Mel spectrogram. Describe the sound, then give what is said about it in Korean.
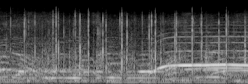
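Citizens cheer and clap as part of the Camp Market site in Incheon is returned and opened to the public, a dense wash of many voices broken by sharp hand claps, with one rising, sustained shout or whoop swelling over the din partway through. “인천 캠프마켓 부지 일부가 돌아온 순간 시민들 사이에서 환호성이 퍼져나옵니다.”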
